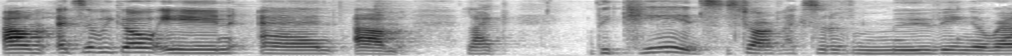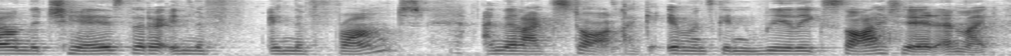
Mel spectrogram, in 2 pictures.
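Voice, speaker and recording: A woman in her thirties with a somewhat low voice tells a story on a casual podcast. She talks in a chatty, rambling way, full of fillers and quick agreement. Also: fairly even intonation, fairly bright tone. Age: 30s. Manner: chatty, lots of fillers and "yeah, yeah". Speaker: podcast co-host.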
